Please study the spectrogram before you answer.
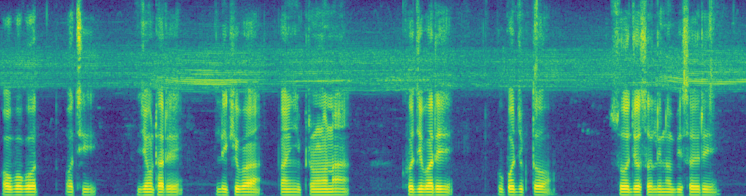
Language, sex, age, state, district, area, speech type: Odia, male, 30-45, Odisha, Nuapada, urban, spontaneous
